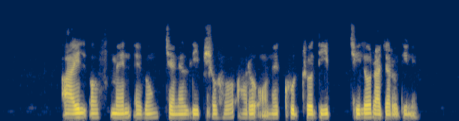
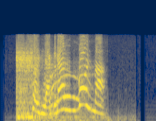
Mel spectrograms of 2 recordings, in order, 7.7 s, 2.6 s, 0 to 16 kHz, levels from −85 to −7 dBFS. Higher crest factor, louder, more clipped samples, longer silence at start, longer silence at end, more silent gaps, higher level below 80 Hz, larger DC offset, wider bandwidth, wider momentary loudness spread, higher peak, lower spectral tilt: first, 18 dB vs 6 dB; second, -19 LUFS vs -4 LUFS; second, under 0.1% vs 7%; first, 1 s vs 0.25 s; about the same, 0.7 s vs 0.75 s; neither; second, -60 dBFS vs -30 dBFS; neither; first, 6.8 kHz vs 5.4 kHz; first, 9 LU vs 5 LU; about the same, -2 dBFS vs 0 dBFS; first, -7.5 dB/octave vs -6 dB/octave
